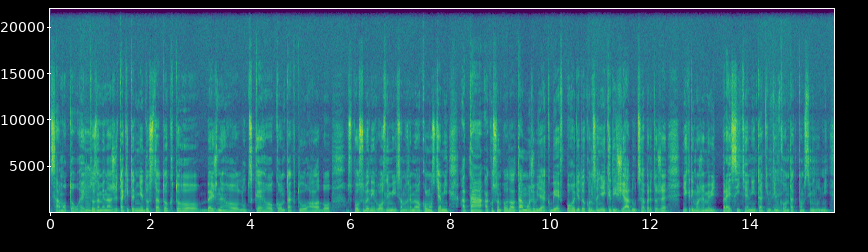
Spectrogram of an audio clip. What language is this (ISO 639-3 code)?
slk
